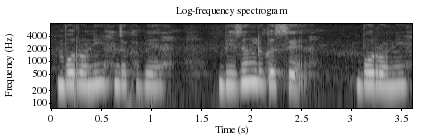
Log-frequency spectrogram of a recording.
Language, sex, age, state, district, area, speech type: Bodo, female, 18-30, Assam, Kokrajhar, rural, spontaneous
